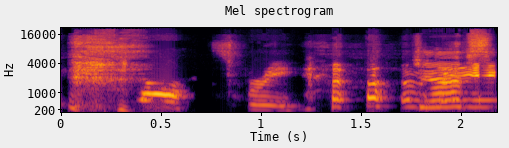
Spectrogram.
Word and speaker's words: Shaftesbury: Shaftesbury.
